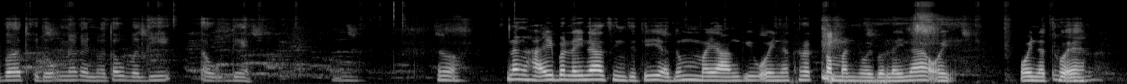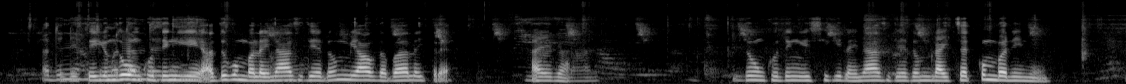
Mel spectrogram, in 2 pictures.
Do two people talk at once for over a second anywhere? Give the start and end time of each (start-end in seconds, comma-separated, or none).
11.8-13.2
